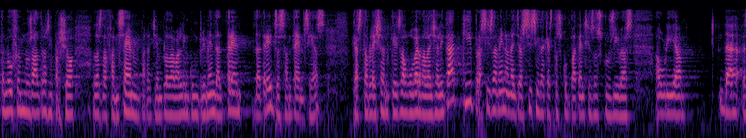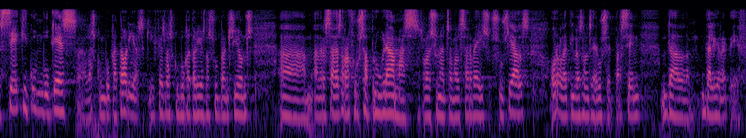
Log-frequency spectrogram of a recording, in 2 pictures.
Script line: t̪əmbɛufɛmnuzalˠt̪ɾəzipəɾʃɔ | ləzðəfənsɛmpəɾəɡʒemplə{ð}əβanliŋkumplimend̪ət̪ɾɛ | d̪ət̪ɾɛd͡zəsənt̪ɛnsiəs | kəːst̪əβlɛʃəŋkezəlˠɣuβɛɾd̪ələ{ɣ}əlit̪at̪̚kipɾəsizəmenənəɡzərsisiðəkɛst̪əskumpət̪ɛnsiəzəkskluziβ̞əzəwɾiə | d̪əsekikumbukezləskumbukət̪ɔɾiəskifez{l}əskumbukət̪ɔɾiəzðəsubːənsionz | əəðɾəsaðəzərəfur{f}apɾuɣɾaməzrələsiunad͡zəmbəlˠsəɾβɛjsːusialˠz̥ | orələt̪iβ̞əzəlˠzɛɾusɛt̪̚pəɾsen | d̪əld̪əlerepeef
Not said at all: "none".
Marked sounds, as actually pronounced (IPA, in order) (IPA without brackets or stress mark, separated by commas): ð, ʒ, l, s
